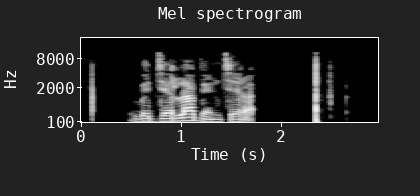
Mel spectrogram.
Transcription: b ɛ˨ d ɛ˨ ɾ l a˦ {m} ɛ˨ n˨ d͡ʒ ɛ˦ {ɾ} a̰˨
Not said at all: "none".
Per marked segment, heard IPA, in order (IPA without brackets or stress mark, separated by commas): b, ɾ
